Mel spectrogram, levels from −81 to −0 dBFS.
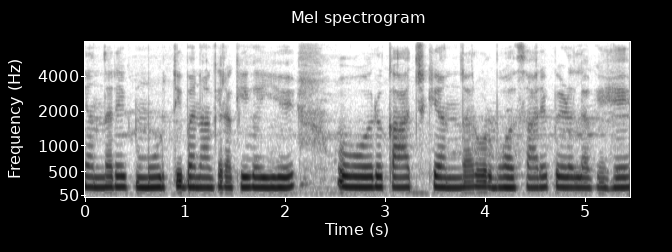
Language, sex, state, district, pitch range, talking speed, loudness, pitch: Hindi, female, Chandigarh, Chandigarh, 195-200 Hz, 200 wpm, -14 LUFS, 195 Hz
